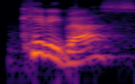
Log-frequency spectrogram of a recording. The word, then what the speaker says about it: Kiribati: island China just gave them 10 billion dollars Kitty bass as you pronounce it is made up of over 30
